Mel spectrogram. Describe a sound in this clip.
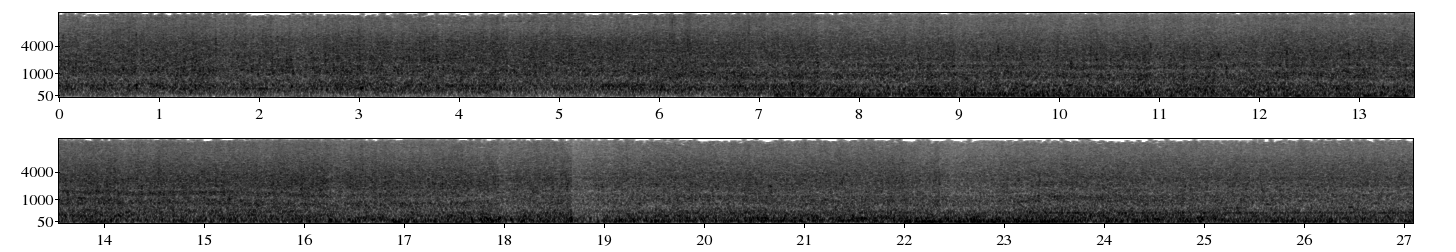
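Water pours steadily down a wall in a close, rushing splash.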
